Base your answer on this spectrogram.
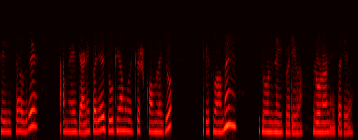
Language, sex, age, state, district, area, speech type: Odia, female, 18-30, Odisha, Sundergarh, urban, conversation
